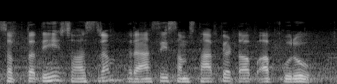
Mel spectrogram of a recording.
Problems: constant background noise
